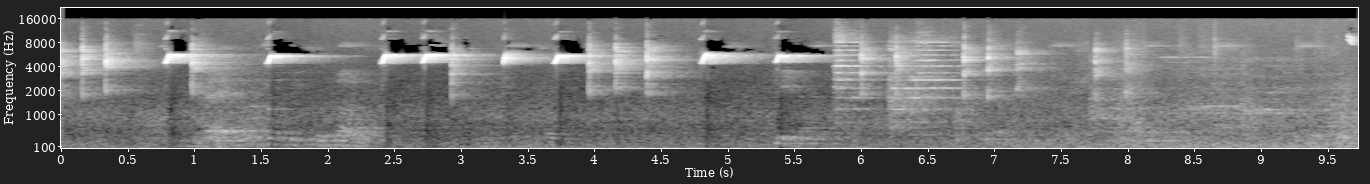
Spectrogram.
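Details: Black redstart at its nest in Portugal: thin, high, sharp chirps, repeated roughly every second, followed by a faster flurry of softer high notes, with a few dull clicks in between.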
